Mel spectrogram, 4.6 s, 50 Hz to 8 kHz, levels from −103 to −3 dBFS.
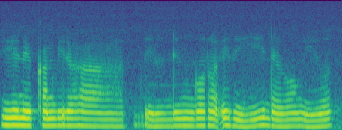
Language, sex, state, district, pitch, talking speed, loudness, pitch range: Chakma, female, Tripura, Unakoti, 155 Hz, 105 wpm, -16 LUFS, 145-160 Hz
